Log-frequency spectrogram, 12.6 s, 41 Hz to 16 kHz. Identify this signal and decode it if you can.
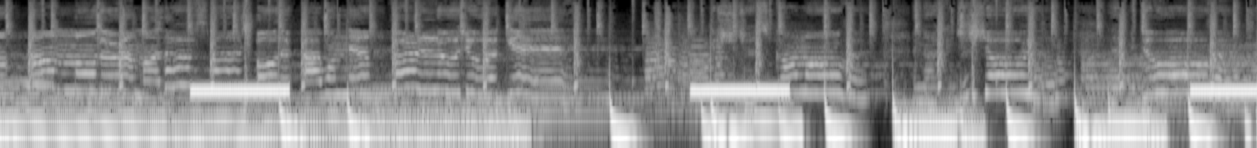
Ringback tone (Europe, 425 Hz).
